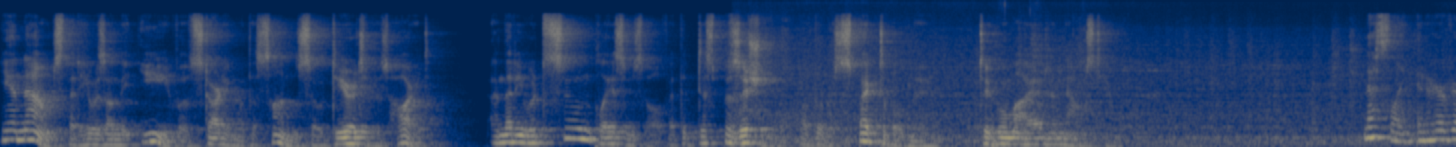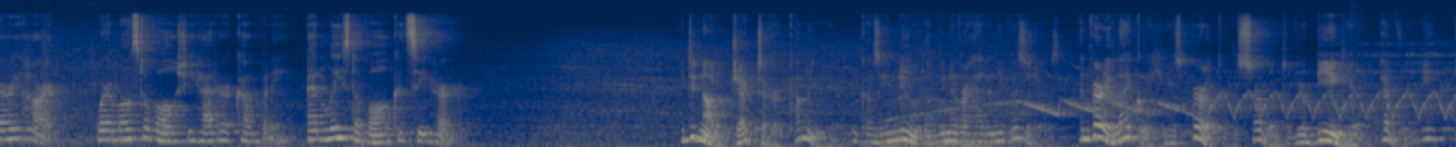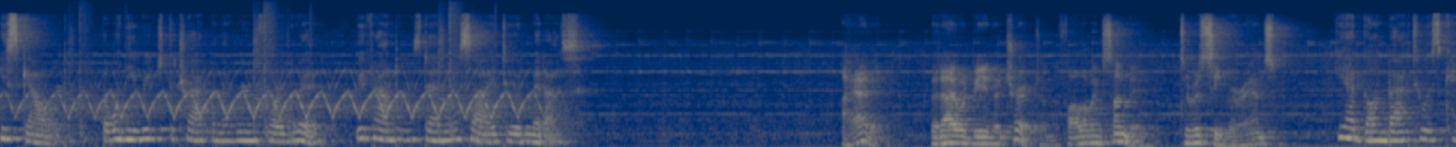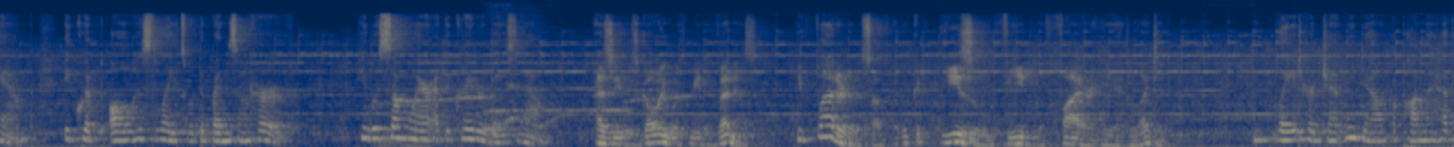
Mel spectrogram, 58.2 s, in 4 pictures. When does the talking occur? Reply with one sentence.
The talking can be heard from 0.0 to 11.2 s, from 13.6 to 19.2 s, from 21.4 to 35.1 s, from 37.5 to 55.4 s and from 56.2 to 58.1 s.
